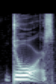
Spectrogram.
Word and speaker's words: doors: 其实 d 就是 d d d，其实重点是在后面的 o o r， or。好，所以它一开始会有很短的 u 音，然后后面就变成 or，所以就变成 or。 doors.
